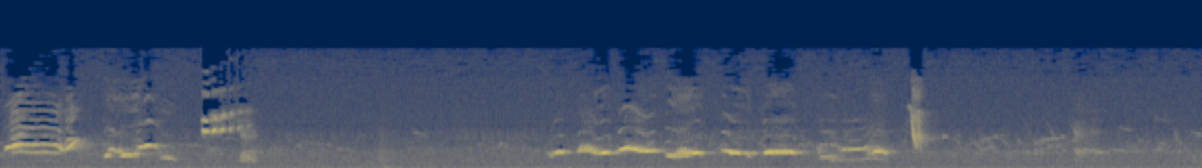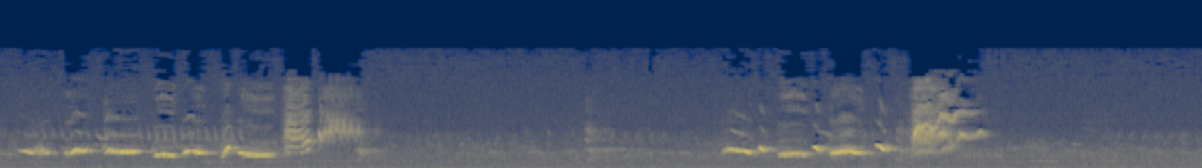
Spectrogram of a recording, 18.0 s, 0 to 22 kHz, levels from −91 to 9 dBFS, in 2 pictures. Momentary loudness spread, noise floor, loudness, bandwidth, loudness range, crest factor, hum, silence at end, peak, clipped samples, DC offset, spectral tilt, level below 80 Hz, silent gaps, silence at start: 26 LU; -42 dBFS; -17 LUFS; 16 kHz; 9 LU; 16 dB; none; 0 s; -6 dBFS; under 0.1%; under 0.1%; 0.5 dB/octave; -52 dBFS; none; 0 s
